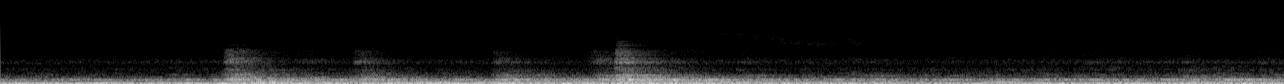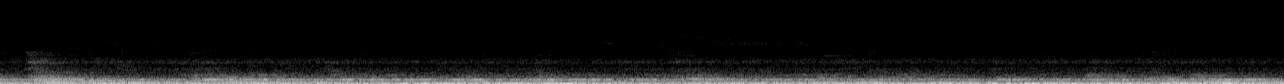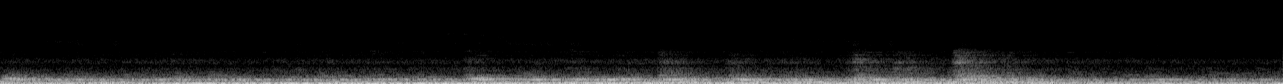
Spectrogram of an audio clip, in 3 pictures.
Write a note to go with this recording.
Birstonas observation tower - 50 meters high metallic building. Contact microphones recording.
